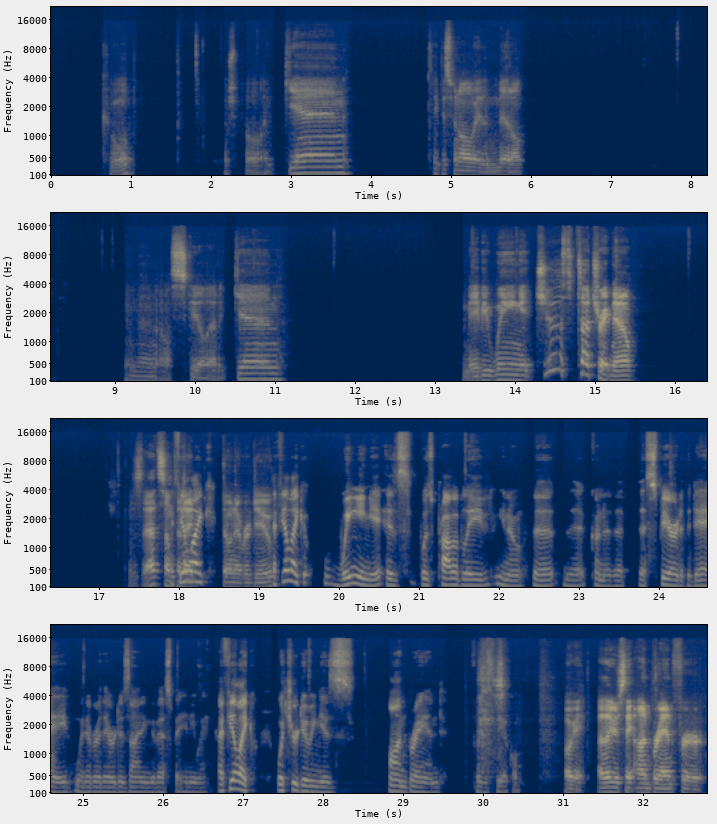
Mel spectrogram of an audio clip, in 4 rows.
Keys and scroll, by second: 2.1 p, 8.6 space, 10.8 s, 22.2 space, 25.1 s, 28.5 space.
